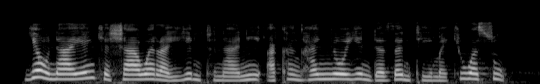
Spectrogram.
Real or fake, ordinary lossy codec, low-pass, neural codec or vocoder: fake; none; 7.2 kHz; codec, 16 kHz, 8 kbps, FreqCodec, larger model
